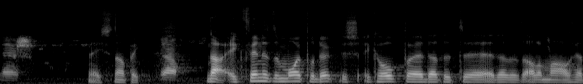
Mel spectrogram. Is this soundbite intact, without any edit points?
yes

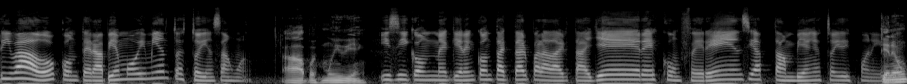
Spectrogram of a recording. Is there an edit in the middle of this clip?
no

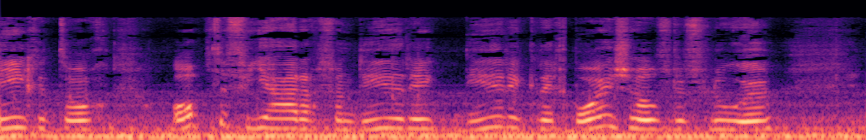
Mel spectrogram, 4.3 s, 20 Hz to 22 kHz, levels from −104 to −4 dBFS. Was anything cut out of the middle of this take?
yes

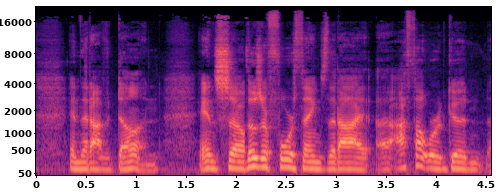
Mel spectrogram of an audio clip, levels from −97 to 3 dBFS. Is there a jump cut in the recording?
yes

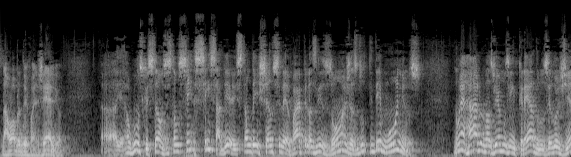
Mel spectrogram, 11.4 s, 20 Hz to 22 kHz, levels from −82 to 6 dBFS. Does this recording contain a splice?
no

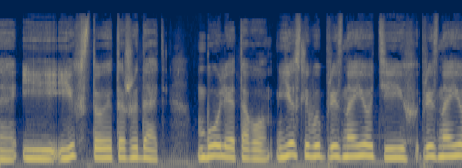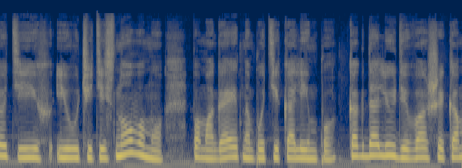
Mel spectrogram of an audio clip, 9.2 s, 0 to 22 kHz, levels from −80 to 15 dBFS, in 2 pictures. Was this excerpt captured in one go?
no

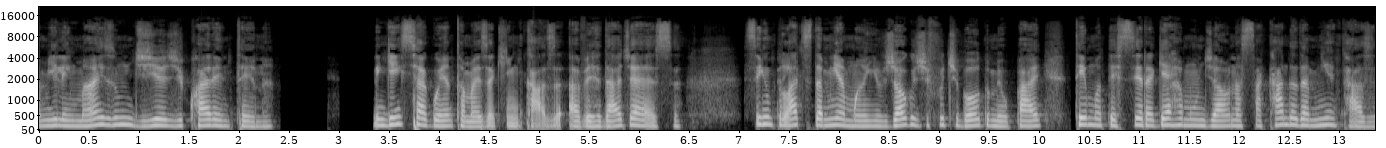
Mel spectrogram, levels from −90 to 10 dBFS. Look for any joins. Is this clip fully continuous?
yes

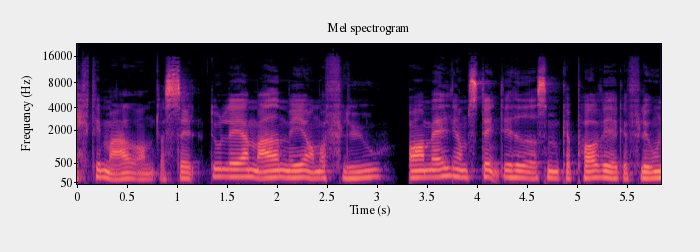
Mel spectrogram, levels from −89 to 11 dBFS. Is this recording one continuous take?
no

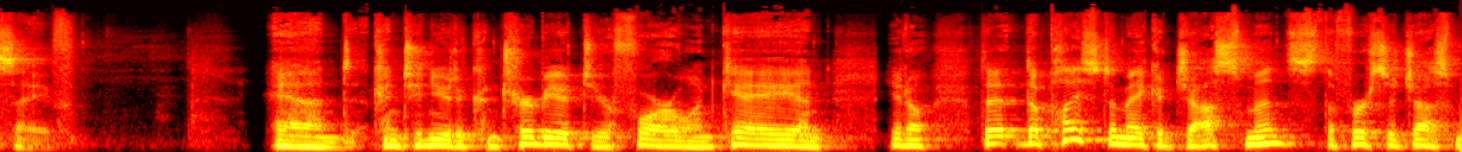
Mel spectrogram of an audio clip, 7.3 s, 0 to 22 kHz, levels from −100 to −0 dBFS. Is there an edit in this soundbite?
yes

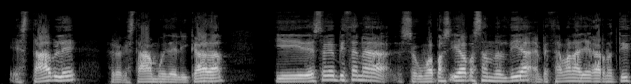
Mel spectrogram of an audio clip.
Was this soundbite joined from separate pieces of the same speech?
no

